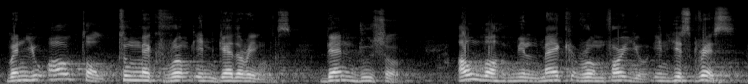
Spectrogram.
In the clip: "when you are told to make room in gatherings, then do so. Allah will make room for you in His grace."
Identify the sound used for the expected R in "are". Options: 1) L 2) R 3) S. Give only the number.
1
